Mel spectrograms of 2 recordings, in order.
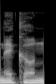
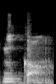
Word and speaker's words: Nikon: Nick on he said so I'm gonna send you the proper pronunciation as spoken by Japanese people which which therefore has to be correct doesn't it really so this is the proper pronunciation which she sent me today me gone so if the Internet me gone Nick gone yeah yeah like me Khan on the Nikon me gone yeah better yeah okay so from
